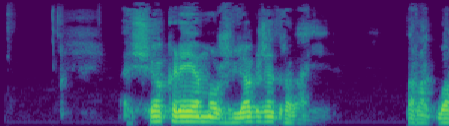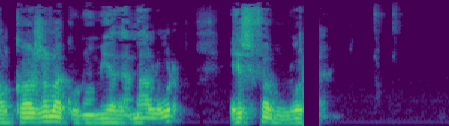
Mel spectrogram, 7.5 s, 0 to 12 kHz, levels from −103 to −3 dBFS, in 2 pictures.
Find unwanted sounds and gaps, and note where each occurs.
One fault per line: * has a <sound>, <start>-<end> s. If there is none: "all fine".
* has a dropout, 6.3-6.4 s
